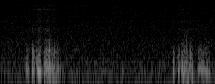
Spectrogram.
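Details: A Chihuahua snoring in its sleep: two short bursts of rattling, buzzy breath noise about three seconds apart, in a quiet room.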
